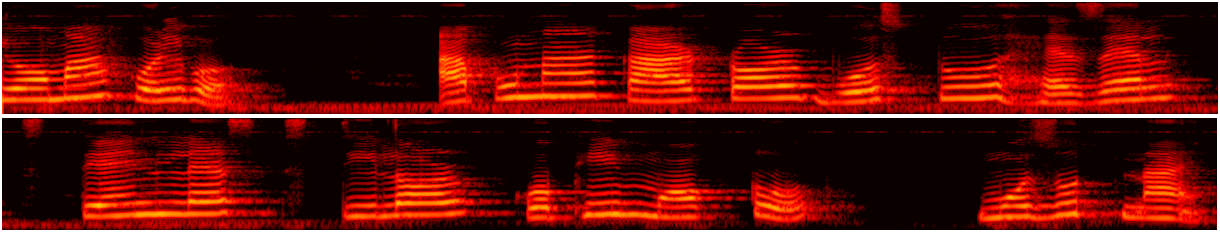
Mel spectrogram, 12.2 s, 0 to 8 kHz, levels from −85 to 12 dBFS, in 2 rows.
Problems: none marked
